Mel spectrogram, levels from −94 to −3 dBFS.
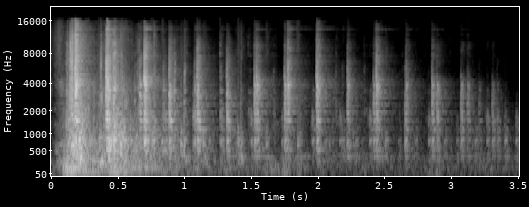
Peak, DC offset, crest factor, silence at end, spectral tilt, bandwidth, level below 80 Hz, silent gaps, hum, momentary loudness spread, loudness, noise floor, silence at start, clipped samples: -2 dBFS; under 0.1%; 28 dB; 0.2 s; -1 dB/octave; 16.5 kHz; -56 dBFS; none; none; 21 LU; -26 LUFS; -50 dBFS; 0.05 s; under 0.1%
